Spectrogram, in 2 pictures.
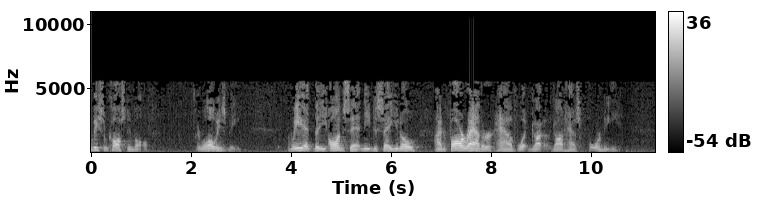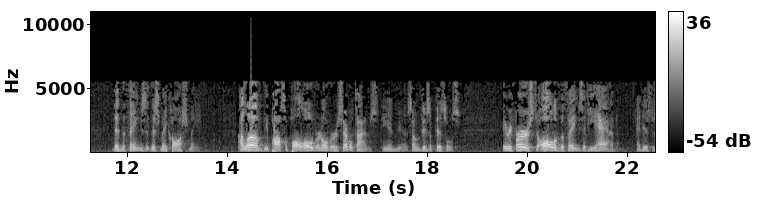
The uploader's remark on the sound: Ketha Heights Baptist Church ~ Live Broadcast.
